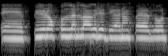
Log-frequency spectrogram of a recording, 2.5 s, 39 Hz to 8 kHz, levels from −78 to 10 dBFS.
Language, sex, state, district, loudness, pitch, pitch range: Marwari, male, Rajasthan, Churu, -15 LUFS, 230 Hz, 220-250 Hz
